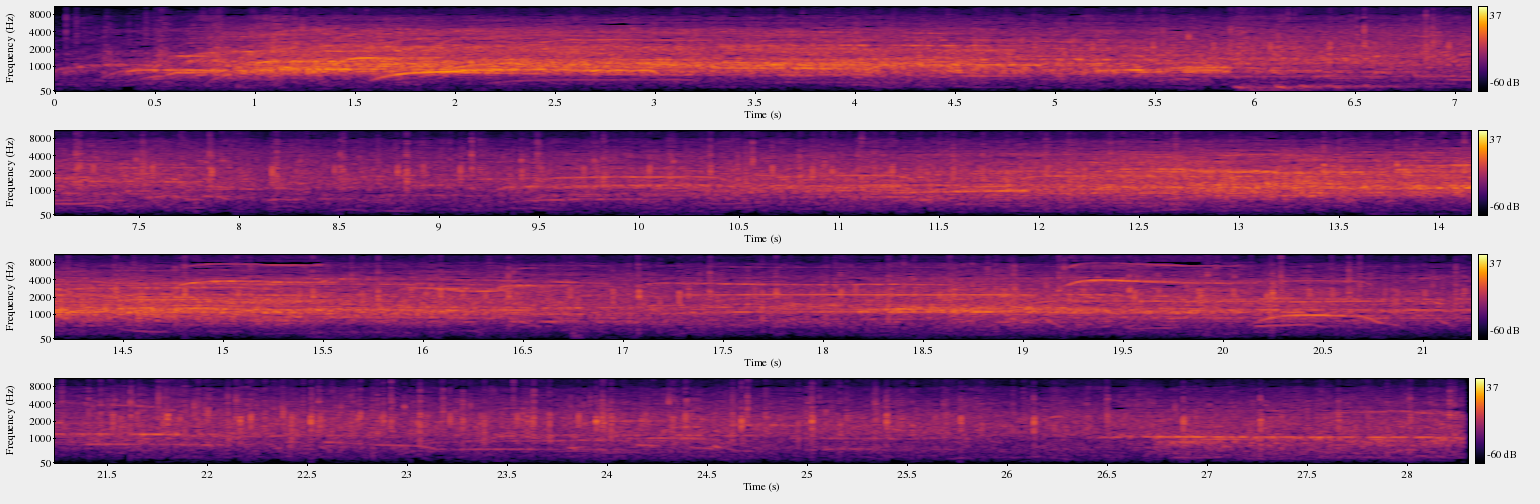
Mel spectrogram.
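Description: Crowd applauding and cheering, with many short high shouts rising and falling over the clapping. It swells up within the first second, peaks about two seconds in and stays loud throughout.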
